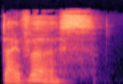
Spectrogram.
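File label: "diverse", British English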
